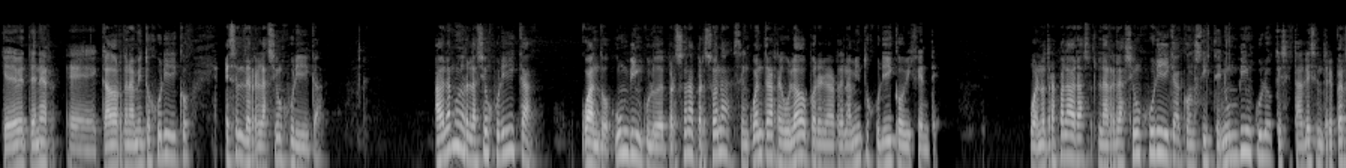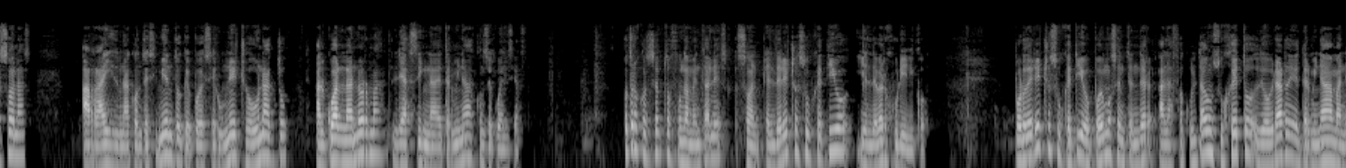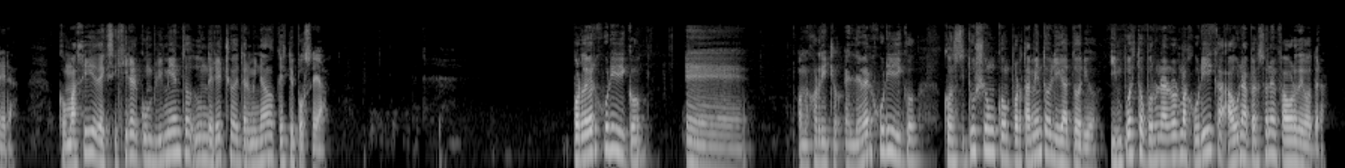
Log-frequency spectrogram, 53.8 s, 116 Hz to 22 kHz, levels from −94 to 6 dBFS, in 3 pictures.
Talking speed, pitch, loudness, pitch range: 150 wpm, 140 Hz, -28 LUFS, 125-165 Hz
